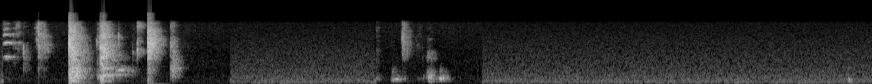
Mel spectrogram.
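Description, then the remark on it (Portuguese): A cluster of sharp, loud knocks and clatters from a door being closed, then a brief pause and a few softer thuds, fading into a steady background hiss. “Vou fechar esta porta.”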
